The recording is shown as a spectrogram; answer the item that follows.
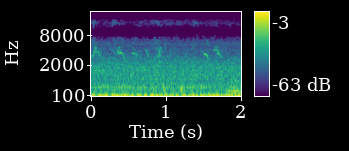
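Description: Day-old chicks, Buff Orpingtons and Speckled Sussex among them, peeping: a scatter of short, high peeps that slide downward, several a second, over a low steady hum.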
